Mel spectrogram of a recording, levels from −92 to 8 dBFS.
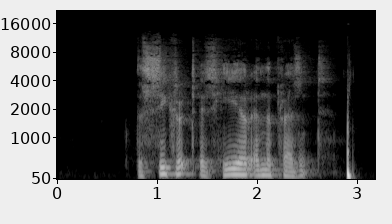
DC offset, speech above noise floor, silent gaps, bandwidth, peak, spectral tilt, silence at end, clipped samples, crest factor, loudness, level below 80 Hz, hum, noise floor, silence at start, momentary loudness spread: under 0.1%; 58 dB; none; 11 kHz; 0 dBFS; -6.5 dB/octave; 0.2 s; under 0.1%; 26 dB; -26 LUFS; -44 dBFS; none; -86 dBFS; 0.8 s; 14 LU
